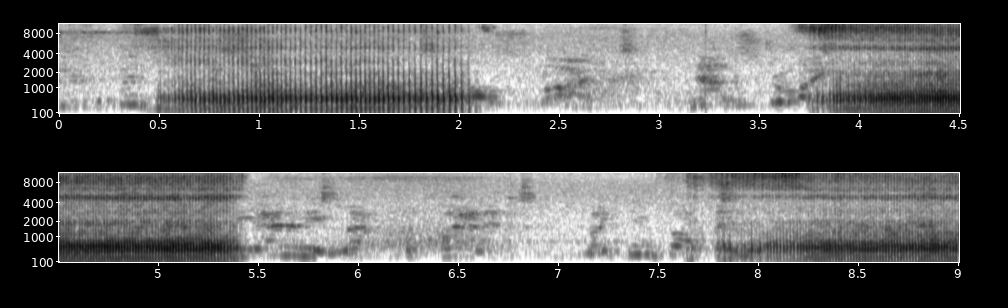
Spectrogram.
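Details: Sleeping dog snoring while twitching: loud, rough, rattling snores on the in-breath every three to four seconds, with quieter out-breaths between.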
